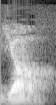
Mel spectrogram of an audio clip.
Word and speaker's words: jag: But one thing, in G is always silent in jag. So you say jag.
